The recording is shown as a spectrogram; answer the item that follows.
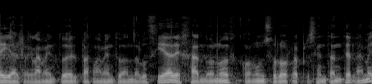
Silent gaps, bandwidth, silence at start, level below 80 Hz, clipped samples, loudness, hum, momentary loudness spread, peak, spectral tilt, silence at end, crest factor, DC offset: none; 10.5 kHz; 0 s; -40 dBFS; under 0.1%; -31 LUFS; none; 6 LU; -12 dBFS; -7 dB/octave; 0 s; 18 dB; under 0.1%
